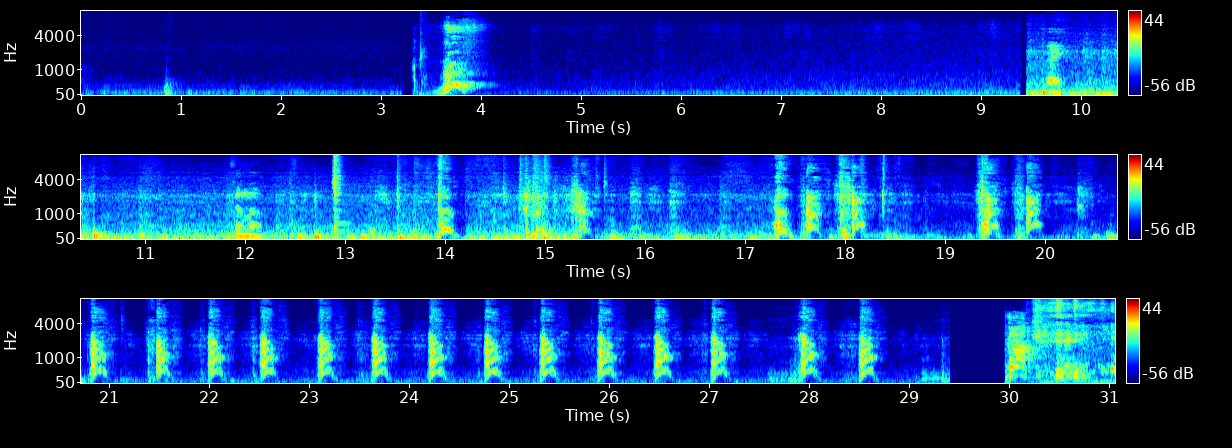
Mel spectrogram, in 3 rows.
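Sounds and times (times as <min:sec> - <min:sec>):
dog barking: 0:03.5 - 0:04.2, 0:13.9 - 0:14.2, 0:15.3 - 0:15.6, 0:17.3 - 0:18.3, 0:19.3 - 0:20.0, 0:20.8 - 0:28.8.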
